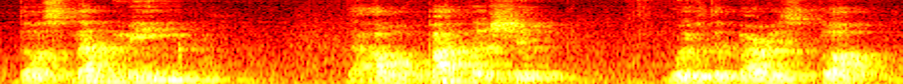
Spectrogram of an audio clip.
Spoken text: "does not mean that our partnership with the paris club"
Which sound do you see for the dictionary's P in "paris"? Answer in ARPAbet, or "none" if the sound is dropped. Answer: B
